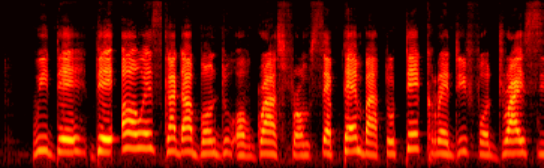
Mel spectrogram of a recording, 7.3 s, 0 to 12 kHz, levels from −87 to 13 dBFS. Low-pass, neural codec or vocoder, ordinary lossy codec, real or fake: none; none; none; real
